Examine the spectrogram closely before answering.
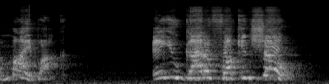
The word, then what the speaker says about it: Maybach: then because you got a Maybach or let me say it correctly a Maybach and you got a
